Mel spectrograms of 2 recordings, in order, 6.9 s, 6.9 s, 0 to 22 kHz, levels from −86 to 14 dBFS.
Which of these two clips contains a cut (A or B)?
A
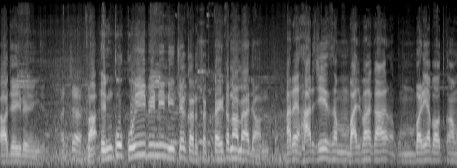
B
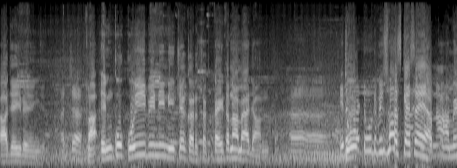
A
